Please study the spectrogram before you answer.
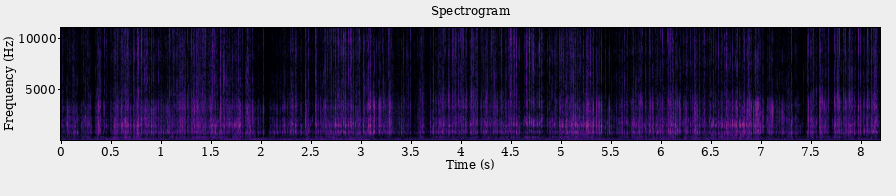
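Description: Fingertips and nails rub and scratch the dense red plastic bristles of an oval, gold-framed plastic hair brush. The result is a steady, bright, crinkly scratching with fine crackles and quick flurries of ticks through the mid and high range, with little low end and no lingering ring.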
